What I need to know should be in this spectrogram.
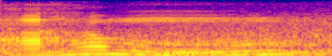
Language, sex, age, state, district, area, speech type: Sanskrit, male, 30-45, West Bengal, North 24 Parganas, urban, spontaneous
